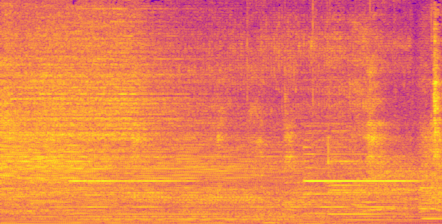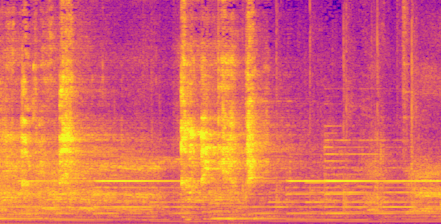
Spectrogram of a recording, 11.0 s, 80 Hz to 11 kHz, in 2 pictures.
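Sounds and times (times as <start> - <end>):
distorted guitar chords: 0.0 - 11.0.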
